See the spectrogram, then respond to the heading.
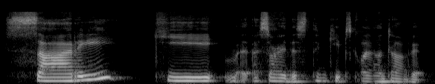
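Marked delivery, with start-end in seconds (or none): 0.0-2.2 "Sari Ki-" drawn out slowly, syllable by syllable; slow teacher's model of "Sari Ki-", cut short; careful pronunciation. Shown as a demonstration. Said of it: "How to pronounce the town of".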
